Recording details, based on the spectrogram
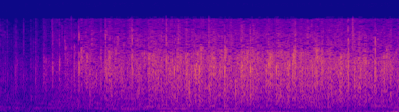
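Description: A crowd in a Batman video game applauds after a campaign speech, clapping building from a few scattered claps into steady, dense applause that holds at moderate volume with no talk.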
